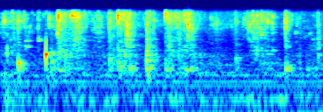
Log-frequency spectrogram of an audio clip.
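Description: A mop head on a toilet-cleaning wand swishing and splashing the water in a toilet bowl, in irregular strokes, while the bowl is swabbed.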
